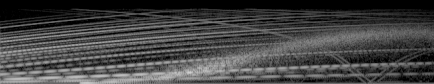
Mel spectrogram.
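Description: Synthesizer intro sweep: a stack of tones gliding steadily upward in pitch, with a deep bass hit about a second in. A hissing noise swell builds near the end as the tones thin out.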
